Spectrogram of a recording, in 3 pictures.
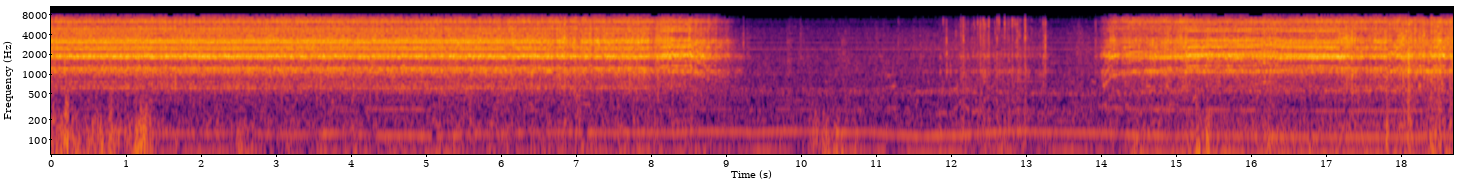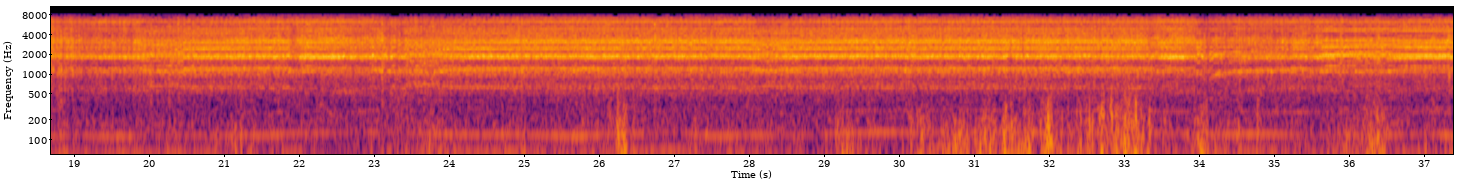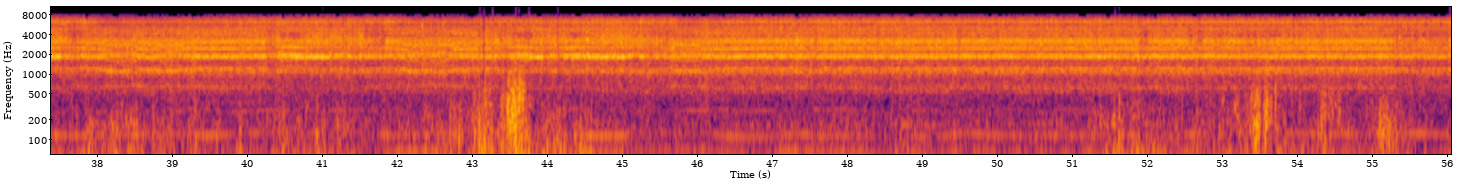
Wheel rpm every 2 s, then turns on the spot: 160, 160, 160, 160, 60, 0, 30, 130, 160, 160, 160, 160, 160, 160, 160, 160, 160, 150, 160, 160, 160, 160, 160, 160, 160, 160, 160, 160.
12-14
